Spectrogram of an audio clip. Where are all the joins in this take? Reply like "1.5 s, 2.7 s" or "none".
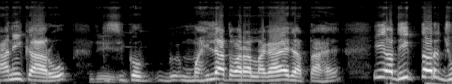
none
